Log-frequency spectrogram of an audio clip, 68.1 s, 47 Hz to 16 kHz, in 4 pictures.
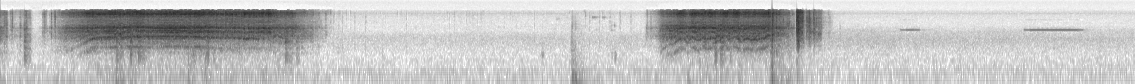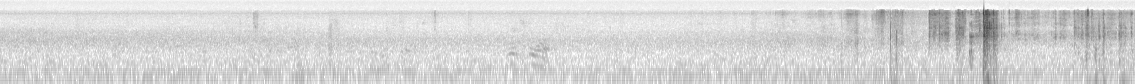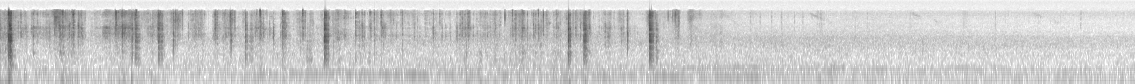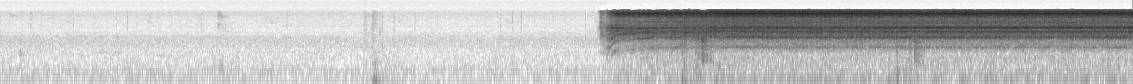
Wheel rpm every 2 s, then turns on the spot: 80, 150, 20, 0, 20, 90, 0, 0, 0, 0, 0, 0, 0, 0, 0, 0, 0, 0, 0, 0, 0, 0, 0, 0, 0, 0, 0, 0, 0, 10, 140, 160, 160, 150.
4-6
